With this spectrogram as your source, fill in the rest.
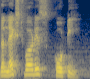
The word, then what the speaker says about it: कोटि: The next word is कोटि। और इसमें डबल टी का उच्चारण है। कोटि यानी करोड़ और मिलियंस। और इसे हमें थोड़ा सा जोर से बोलना है।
